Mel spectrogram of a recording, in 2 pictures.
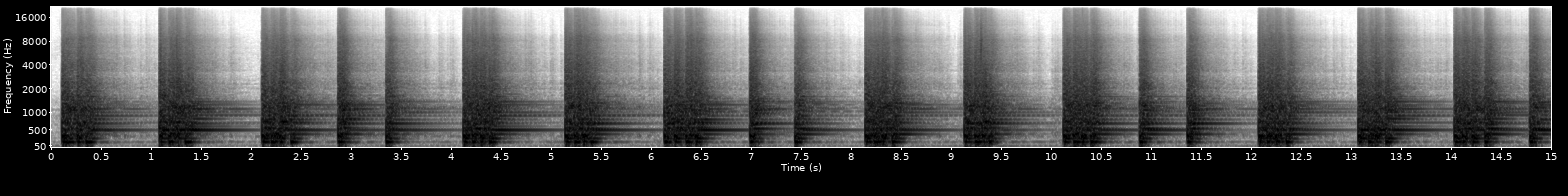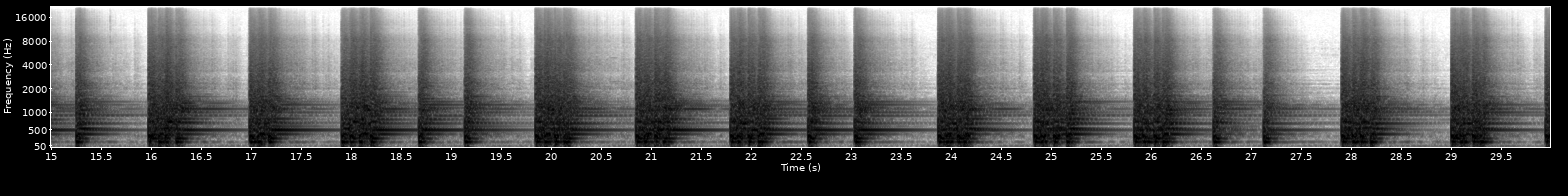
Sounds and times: military marching band snare 0:00.1 - 0:29.9

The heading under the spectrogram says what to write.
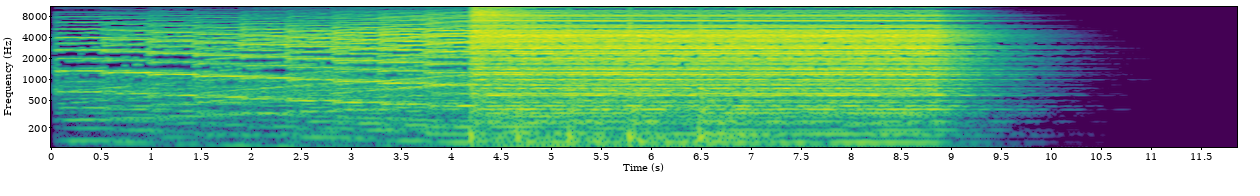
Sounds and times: violins 0:00.6 - 0:10.0
brass 0:02.9 - 0:10.3
timpani 0:03.8 - 0:10.3
loud dissonant chord 0:04.2 - 0:10.2
cymbals 0:04.2 - 0:10.1

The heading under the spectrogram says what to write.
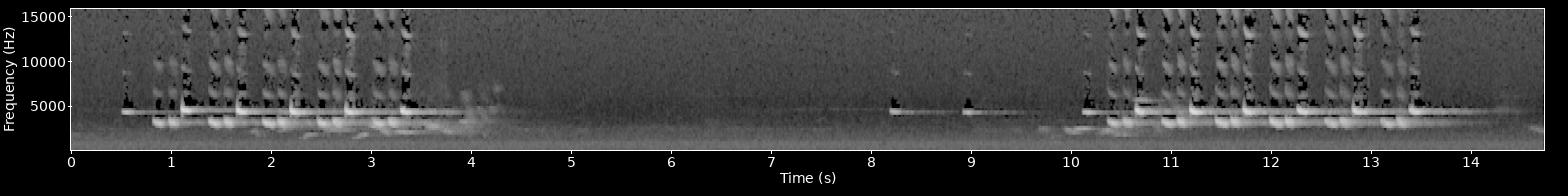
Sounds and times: Bird singing 0:00.6 - 0:04.4
Bird singing 0:08.2 - 0:14.7

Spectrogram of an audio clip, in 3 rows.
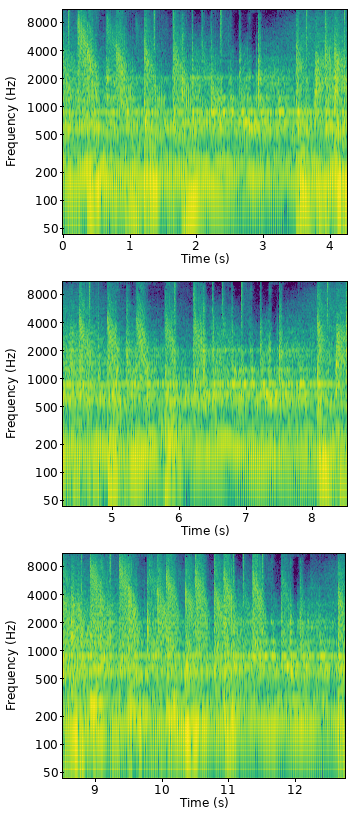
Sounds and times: action game music 0:08.0 - 0:12.7

